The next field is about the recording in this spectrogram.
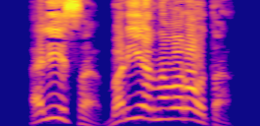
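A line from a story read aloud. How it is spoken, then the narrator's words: Shout. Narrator (Russian): крикнул я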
